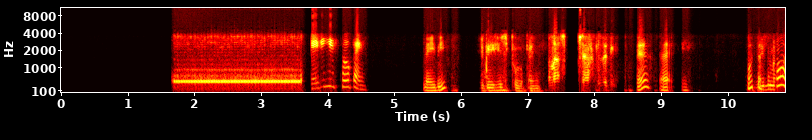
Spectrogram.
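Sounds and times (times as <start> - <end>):
telephone ringing tone played through a phone: 1.7 - 3.7
speech: 3.8 - 4.6, 5.4 - 9.5, 10.3 - 10.8.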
